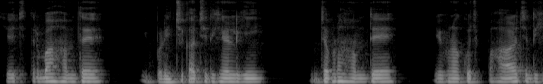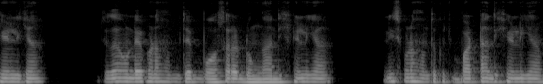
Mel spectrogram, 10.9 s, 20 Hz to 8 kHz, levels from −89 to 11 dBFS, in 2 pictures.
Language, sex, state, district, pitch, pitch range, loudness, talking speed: Hindi, male, Uttarakhand, Uttarkashi, 120 Hz, 115-125 Hz, -37 LUFS, 210 wpm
